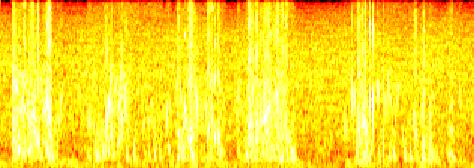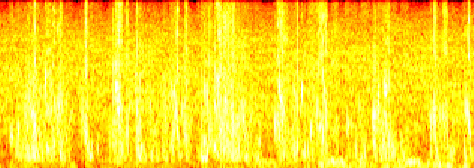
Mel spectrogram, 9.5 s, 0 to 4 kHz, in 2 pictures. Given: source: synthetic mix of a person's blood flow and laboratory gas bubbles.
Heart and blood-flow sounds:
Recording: Doppler ultrasound of blood flow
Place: precordium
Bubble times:
0.13-0.65 s: bubbles
0.85-2.27 s: bubbles
2.35-2.98 s: bubbles
3.42-4.62 s: bubbles
4.83-5.48 s: bubbles
5.53-5.76 s: bubbles
5.82-6.68 s: bubbles
6.71-7.38 s: bubbles
7.46-8.13 s: bubbles
8.18-8.84 s: bubbles
9.02-9.49 s: bubbles
From the record:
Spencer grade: 4 (maximum detectable bubble signal sounding continuously throughout systole and diastole of every cardiac period, and overriding the amplitude of the normal cardiac signals)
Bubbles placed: anywhere in the cardiac cycle

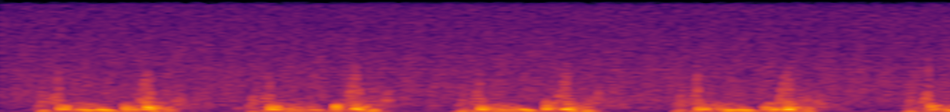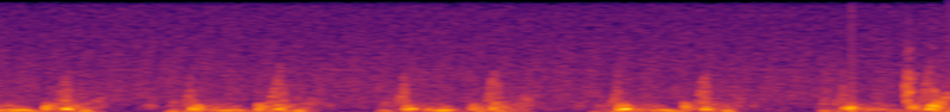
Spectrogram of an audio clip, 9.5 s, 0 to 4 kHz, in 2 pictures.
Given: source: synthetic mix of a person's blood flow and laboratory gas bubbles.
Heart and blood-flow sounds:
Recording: Doppler ultrasound of blood flow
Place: precordium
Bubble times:
9.27-9.50 s: bubbles
From the record:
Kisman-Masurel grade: 212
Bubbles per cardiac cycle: several, 3 to 8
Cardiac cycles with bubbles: 1 to 10%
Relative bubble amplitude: moderate (0.250 to 0.450)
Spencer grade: 1 (occasional bubble signal discernible with the cardiac motion signal, with majority of cardiac periods free of bubbles)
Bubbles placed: only in the low amplitude regions of the cardiac cycle

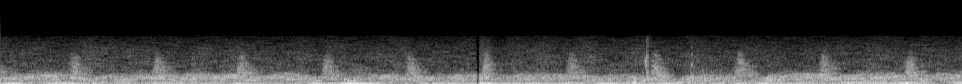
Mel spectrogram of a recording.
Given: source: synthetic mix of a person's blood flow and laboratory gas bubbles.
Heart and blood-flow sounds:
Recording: Doppler ultrasound of blood flow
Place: subclavian vein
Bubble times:
6.40-6.56 s: bubbles
6.85-7.23 s: bubbles
From the record:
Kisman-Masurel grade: 221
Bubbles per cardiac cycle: several, 3 to 8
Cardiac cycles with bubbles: 10 to 50%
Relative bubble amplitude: barely perceptible (0.100 to 0.250)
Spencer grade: 2 (many but less than half of the cardiac periods contain bubble signals, singularly or in groups)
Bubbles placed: anywhere in the cardiac cycle

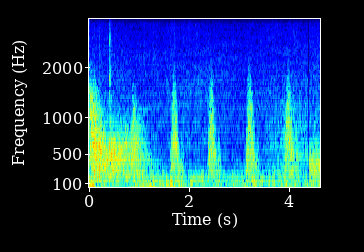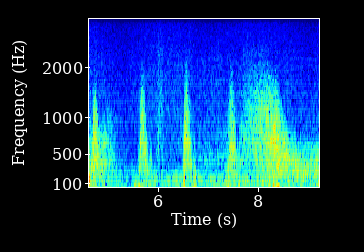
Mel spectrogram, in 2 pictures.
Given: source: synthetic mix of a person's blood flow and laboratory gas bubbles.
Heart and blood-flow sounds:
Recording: Doppler ultrasound of blood flow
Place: subclavian vein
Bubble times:
0.06-0.25 s: bubbles
0.34-0.47 s: bubbles
From the record:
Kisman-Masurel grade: 212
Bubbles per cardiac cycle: several, 3 to 8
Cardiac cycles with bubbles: 1 to 10%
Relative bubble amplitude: moderate (0.250 to 0.450)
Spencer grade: 1 (occasional bubble signal discernible with the cardiac motion signal, with majority of cardiac periods free of bubbles)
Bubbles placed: anywhere in the cardiac cycle

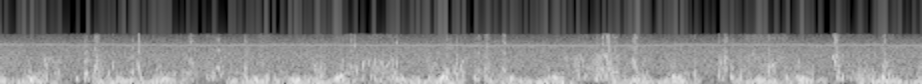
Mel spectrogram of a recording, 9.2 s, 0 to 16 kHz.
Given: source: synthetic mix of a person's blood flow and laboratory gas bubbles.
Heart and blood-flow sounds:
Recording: Doppler ultrasound of blood flow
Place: precordium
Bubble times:
0.00-0.16 s: bubbles
0.40-0.65 s: bubbles
0.73-1.47 s: bubbles
1.78-1.99 s: bubbles
2.03-2.24 s: bubbles
2.43-2.52 s: bubbles
2.55-2.90 s: bubbles
3.10-3.29 s: bubbles
3.35-4.00 s: bubbles
4.25-4.93 s: bubbles
4.97-5.09 s: bubbles
5.62-6.22 s: bubbles
6.29-6.51 s: bubbles
6.92-7.00 s: bubbles
7.15-7.96 s: bubbles
8.29-9.04 s: bubbles
From the record:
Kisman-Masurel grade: 342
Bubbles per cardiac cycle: rolling drumbeat, 9 or more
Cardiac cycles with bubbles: 100%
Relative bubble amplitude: moderate (0.250 to 0.450)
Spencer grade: 3 (all of the cardiac periods contain showers or single bubble signals, but not dominating or overriding the cardiac motion signals)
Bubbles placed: only in the low amplitude regions of the cardiac cycle

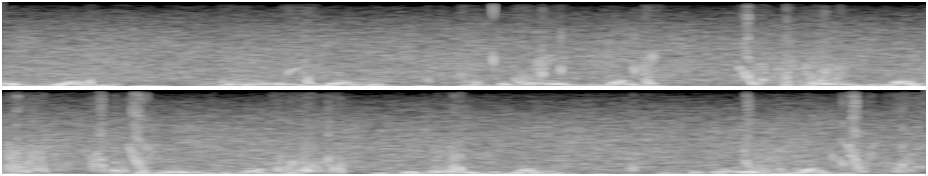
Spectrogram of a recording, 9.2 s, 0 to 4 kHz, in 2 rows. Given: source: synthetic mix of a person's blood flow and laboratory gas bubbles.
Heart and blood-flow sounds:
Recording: Doppler ultrasound of blood flow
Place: precordium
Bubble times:
0.40-0.48 s: bubbles
1.08-1.24 s: bubbles
1.39-1.58 s: bubbles
2.10-2.16 s: bubbles
2.27-2.50 s: bubbles
2.54-2.83 s: bubbles
3.13-3.31 s: bubbles
3.65-4.22 s: bubbles
4.60-4.99 s: bubbles
5.05-5.44 s: bubbles
5.96-6.37 s: bubbles
6.75-6.96 s: bubbles
7.75-7.80 s: bubbles
8.30-8.61 s: bubbles
8.73-9.24 s: bubbles
From the record:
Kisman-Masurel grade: 243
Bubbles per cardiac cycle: several, 3 to 8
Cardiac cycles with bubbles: 100%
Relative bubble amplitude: loud (0.450 to 0.775)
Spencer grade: 3 (all of the cardiac periods contain showers or single bubble signals, but not dominating or overriding the cardiac motion signals)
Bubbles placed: only in the low amplitude regions of the cardiac cycle

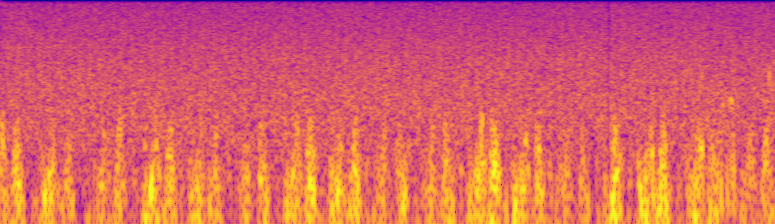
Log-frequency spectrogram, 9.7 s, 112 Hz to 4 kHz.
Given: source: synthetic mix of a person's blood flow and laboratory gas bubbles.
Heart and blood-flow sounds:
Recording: Doppler ultrasound of blood flow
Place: precordium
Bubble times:
8.71-9.30 s: bubbles
9.59-9.70 s: bubbles
From the record:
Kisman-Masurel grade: 212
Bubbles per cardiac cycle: several, 3 to 8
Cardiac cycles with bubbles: 1 to 10%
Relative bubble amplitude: moderate (0.250 to 0.450)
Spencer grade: 1 (occasional bubble signal discernible with the cardiac motion signal, with majority of cardiac periods free of bubbles)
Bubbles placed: anywhere in the cardiac cycle

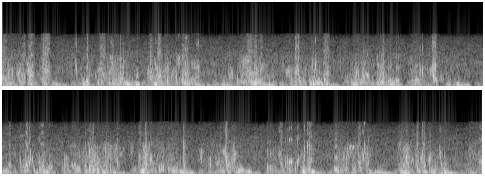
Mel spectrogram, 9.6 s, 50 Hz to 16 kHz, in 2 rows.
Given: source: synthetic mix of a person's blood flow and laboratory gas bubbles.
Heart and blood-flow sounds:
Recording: Doppler ultrasound of blood flow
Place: precordium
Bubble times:
0.00-0.49 s: bubbles
0.69-0.78 s: bubbles
0.80-2.00 s: bubbles
2.25-3.30 s: bubbles
3.42-3.99 s: bubbles
4.08-4.42 s: bubbles
4.81-5.33 s: bubbles
5.39-6.03 s: bubbles
6.08-6.71 s: bubbles
6.76-7.33 s: bubbles
7.43-7.94 s: bubbles
8.09-8.53 s: bubbles
8.75-9.31 s: bubbles
9.46-9.62 s: bubbles
From the record:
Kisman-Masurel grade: 342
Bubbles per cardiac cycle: rolling drumbeat, 9 or more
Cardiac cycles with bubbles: 100%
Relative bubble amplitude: moderate (0.250 to 0.450)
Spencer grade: 3 (all of the cardiac periods contain showers or single bubble signals, but not dominating or overriding the cardiac motion signals)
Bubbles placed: anywhere in the cardiac cycle

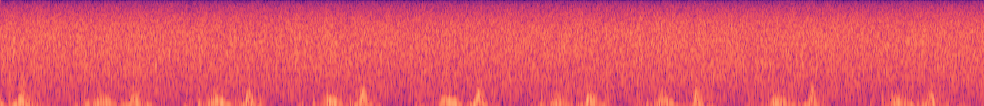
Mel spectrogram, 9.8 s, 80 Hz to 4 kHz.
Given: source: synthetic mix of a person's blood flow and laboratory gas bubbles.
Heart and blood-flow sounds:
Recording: Doppler ultrasound of blood flow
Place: precordium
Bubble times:
no bubbles
From the record:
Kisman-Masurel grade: 000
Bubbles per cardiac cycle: 0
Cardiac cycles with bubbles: 0%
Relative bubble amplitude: no bubbles discernible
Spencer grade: 0 (complete lack of bubble signals)

